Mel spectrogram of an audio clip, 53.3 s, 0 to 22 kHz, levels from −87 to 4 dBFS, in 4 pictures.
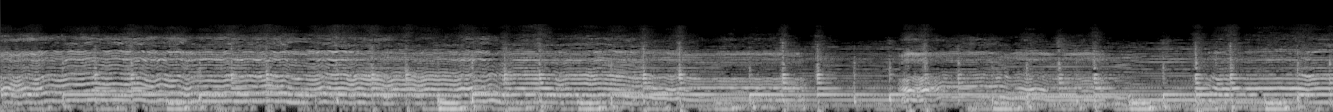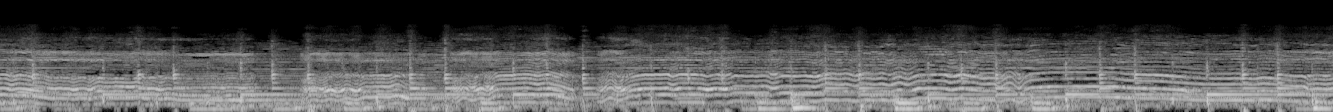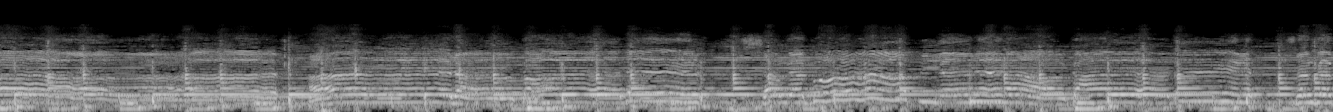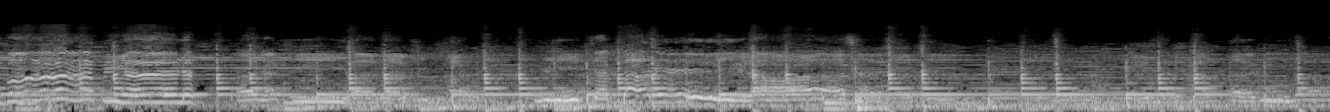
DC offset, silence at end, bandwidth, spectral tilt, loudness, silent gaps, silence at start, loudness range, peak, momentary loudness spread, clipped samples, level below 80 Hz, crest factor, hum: under 0.1%; 0 s; 7.8 kHz; -6.5 dB/octave; -20 LUFS; none; 0 s; 2 LU; -4 dBFS; 5 LU; under 0.1%; -36 dBFS; 16 dB; none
